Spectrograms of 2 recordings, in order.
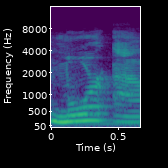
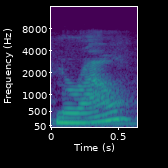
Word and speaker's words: morale: know no no no you were pronouncing it more owl which is why I made a joke of like what about less about is he a good guy that's how okay morale now I can't even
